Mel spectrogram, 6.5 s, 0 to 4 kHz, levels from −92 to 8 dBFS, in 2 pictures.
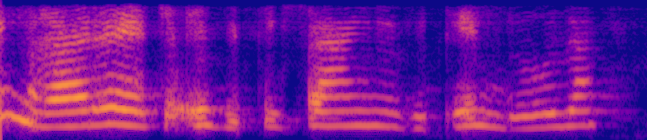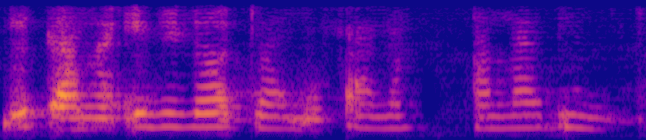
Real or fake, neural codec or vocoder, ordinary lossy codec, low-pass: fake; codec, 32 kHz, 1.9 kbps, SNAC; none; 3.6 kHz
